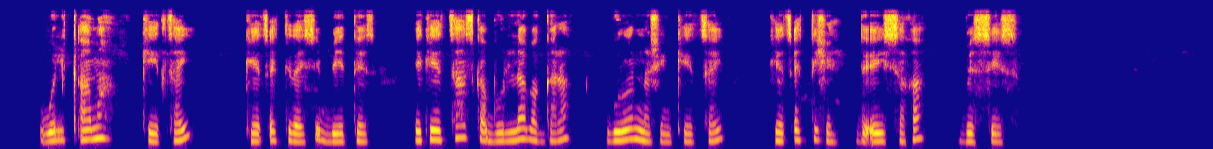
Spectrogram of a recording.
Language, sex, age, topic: Gamo, male, 18-24, government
